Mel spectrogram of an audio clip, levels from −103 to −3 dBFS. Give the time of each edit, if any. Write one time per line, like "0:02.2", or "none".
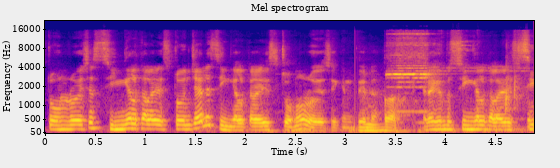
none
